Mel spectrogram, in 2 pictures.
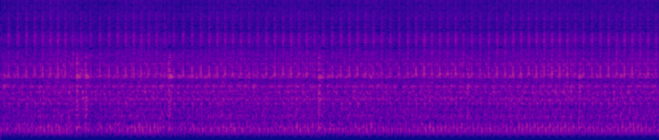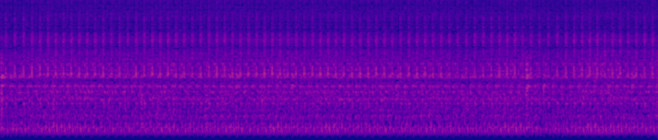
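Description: Small single-cylinder engine running steady with a sharp, fast knocking riding under the exhaust note throughout; a badly worn connecting rod.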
